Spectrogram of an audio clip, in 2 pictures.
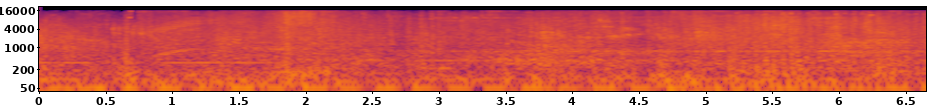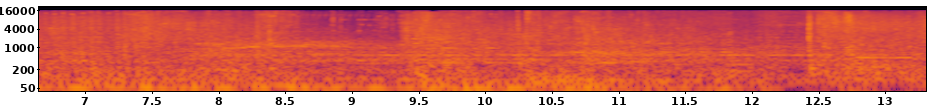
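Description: Rapid gunfire rattles and bursts loudly.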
